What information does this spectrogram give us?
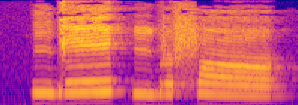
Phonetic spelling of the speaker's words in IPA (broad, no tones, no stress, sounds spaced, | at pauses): ŋ ɡ ɪ | m b ɵ f ɔ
